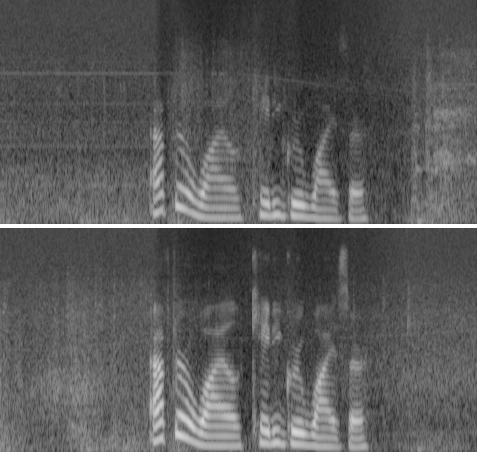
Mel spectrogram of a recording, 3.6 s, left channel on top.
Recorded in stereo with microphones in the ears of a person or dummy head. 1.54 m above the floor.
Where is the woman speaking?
55° right (ahead or behind).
